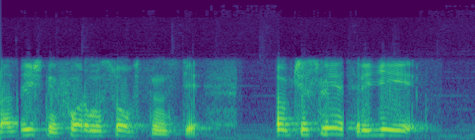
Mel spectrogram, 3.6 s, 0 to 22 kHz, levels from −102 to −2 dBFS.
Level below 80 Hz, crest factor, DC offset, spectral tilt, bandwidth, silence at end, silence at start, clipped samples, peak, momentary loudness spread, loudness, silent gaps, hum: -64 dBFS; 20 dB; under 0.1%; -8 dB/octave; 4.2 kHz; 0.35 s; 0 s; under 0.1%; -4 dBFS; 7 LU; -24 LUFS; none; none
